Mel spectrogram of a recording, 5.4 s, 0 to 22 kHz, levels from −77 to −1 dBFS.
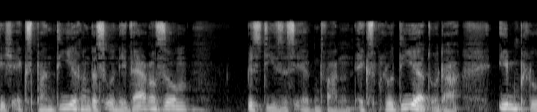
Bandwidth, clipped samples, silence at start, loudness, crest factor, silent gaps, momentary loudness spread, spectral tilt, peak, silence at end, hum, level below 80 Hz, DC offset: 10.5 kHz; under 0.1%; 0 s; -21 LUFS; 22 dB; none; 14 LU; -4 dB/octave; 0 dBFS; 0 s; none; -46 dBFS; under 0.1%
